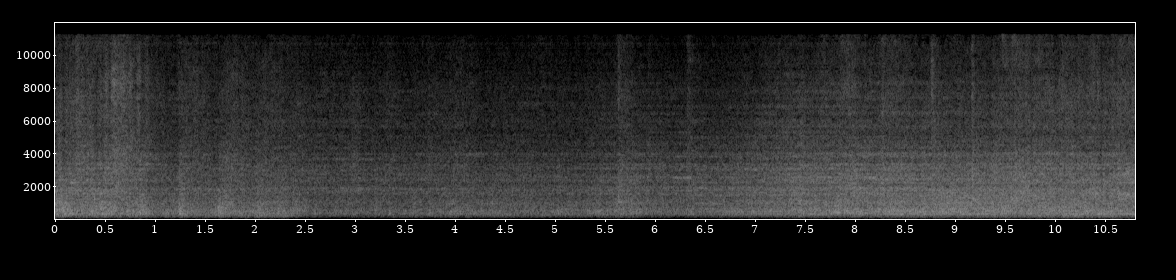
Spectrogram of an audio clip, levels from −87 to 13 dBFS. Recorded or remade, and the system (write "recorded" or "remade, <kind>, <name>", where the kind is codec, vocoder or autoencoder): remade, vocoder, Vocos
